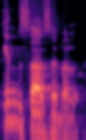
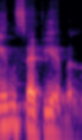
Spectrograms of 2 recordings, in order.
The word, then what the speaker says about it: insatiable: Spelling है INSATIABLE, इनसासिबल, pronunciation इनसासिबल, नॉट इनसेटिएबल।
